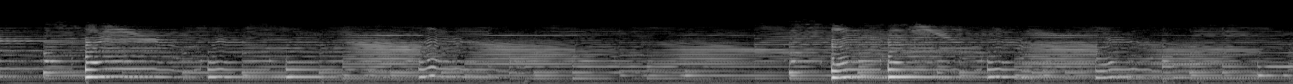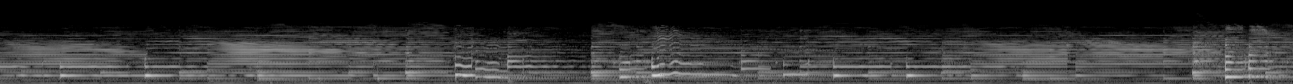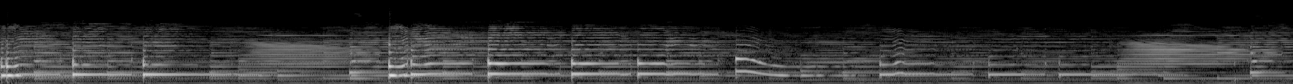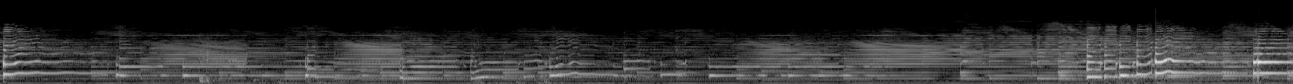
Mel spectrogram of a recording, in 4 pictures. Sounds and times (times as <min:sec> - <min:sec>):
Carnatic music: 0:00.0 - 0:51.7
Classical music: 0:00.0 - 0:51.7
Sitar: 0:00.0 - 0:51.7.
